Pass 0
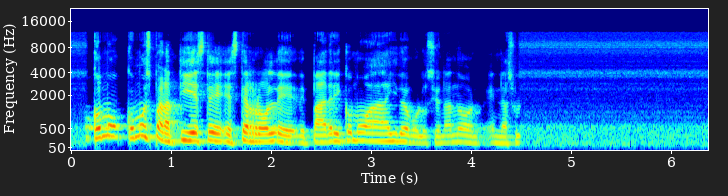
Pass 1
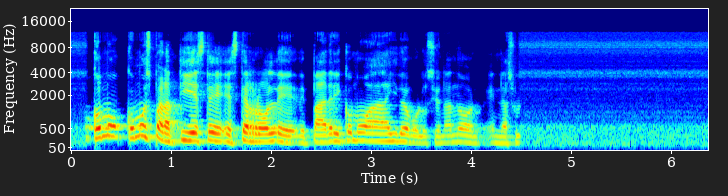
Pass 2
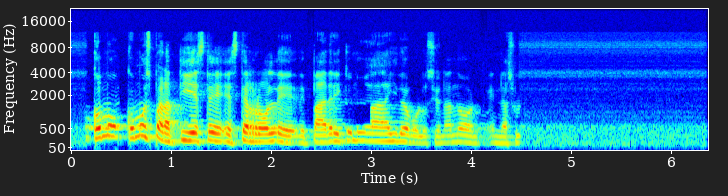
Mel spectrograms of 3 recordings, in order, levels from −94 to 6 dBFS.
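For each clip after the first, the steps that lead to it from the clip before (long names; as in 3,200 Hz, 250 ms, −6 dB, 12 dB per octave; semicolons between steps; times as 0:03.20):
dynamic equaliser 580 Hz, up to +6 dB, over −33 dBFS, Q 1.1
time-frequency box erased 0:02.67–0:03.01, 550–1,500 Hz; far-end echo of a speakerphone 190 ms, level −29 dB; bit reduction 10 bits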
